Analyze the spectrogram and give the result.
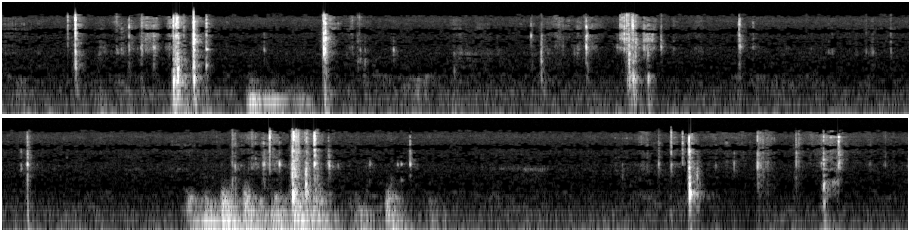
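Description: A yellow box-cutter blade slices and scrapes a translucent green, solid, round glycerin soap bar held in a hand with long nails. Sharp, dry clicks and brief scratchy cuts are scattered across the clip, with a longer, louder rasping scrape in the middle and a few crisp snaps near the end.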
